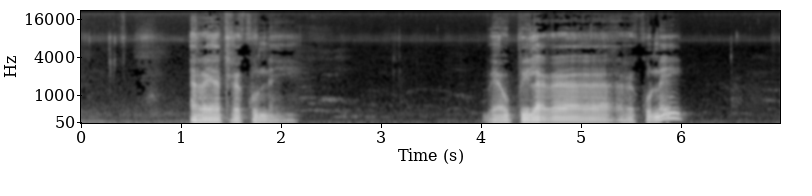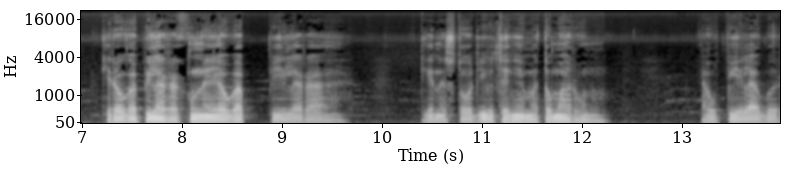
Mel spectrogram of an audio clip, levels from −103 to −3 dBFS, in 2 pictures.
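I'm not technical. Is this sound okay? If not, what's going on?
No. One stereo channel likely drops out four times, from 1.79 to 4.12 s, 4.58 to 6.98 s, 8.60 to 11.00 s, and 12.23 s to the end. Each time the speech suddenly gets noticeably quieter, then jumps back up, except the last time, which lasts until the end.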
